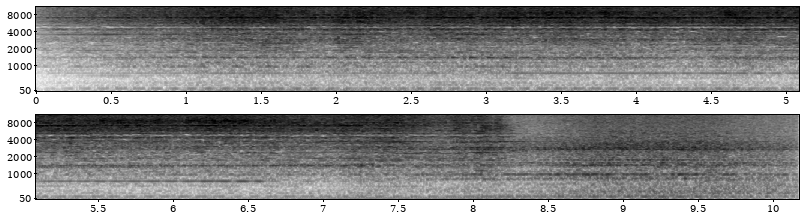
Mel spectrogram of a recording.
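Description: A table saw blade cuts through wood.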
